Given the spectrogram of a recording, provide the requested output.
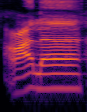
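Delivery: আলা with short আ and long held লা; recited আলা, last vowel drawn out; one-alif elongation on লা. Shown as a demonstration. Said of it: "মদের হরকত".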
